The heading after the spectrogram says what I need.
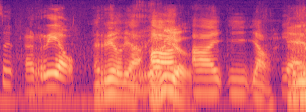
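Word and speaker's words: Riel: dance, yeah, correct, Tell us about, but you pronounce it real.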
